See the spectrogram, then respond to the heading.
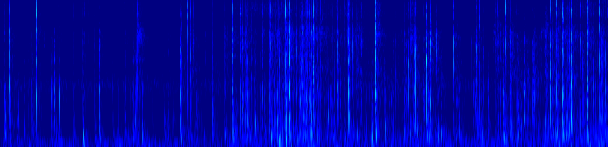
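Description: A full plastic egg noodle bag is held in both hands while long nails crinkle and scratch the plastic. The result is a dense run of sharp, bright crackles and crinkles that gradually grow louder.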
